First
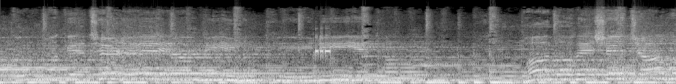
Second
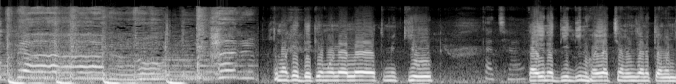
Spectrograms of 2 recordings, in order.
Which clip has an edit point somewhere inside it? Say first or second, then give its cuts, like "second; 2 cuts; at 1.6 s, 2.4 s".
second; 1 cut; at 2.6 s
